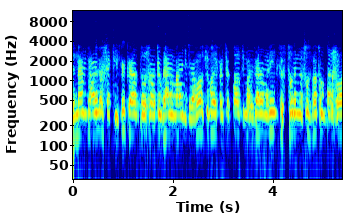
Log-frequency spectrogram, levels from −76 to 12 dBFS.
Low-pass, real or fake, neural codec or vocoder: 10.8 kHz; fake; codec, 44.1 kHz, 1.7 kbps, Pupu-Codec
